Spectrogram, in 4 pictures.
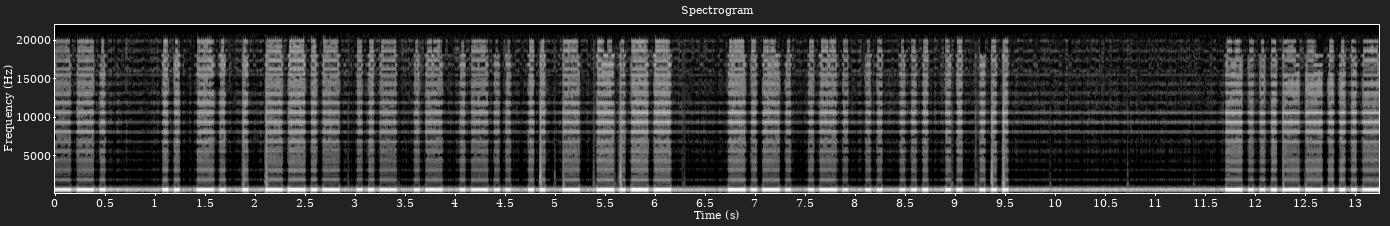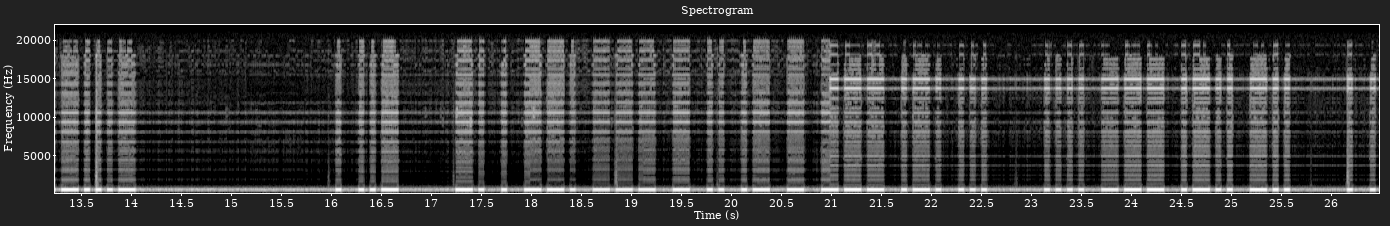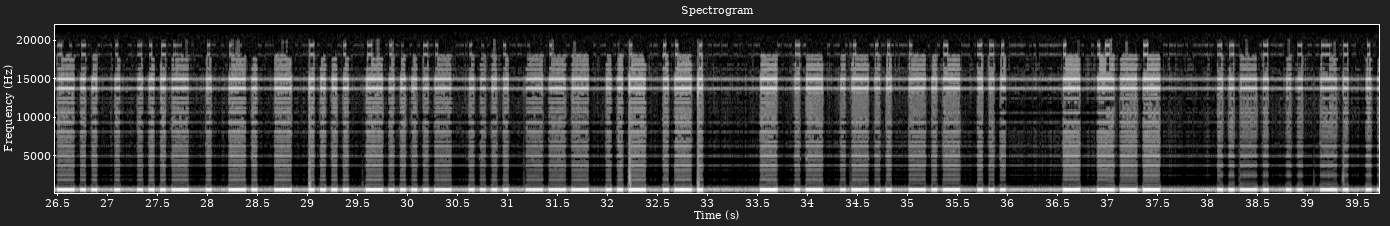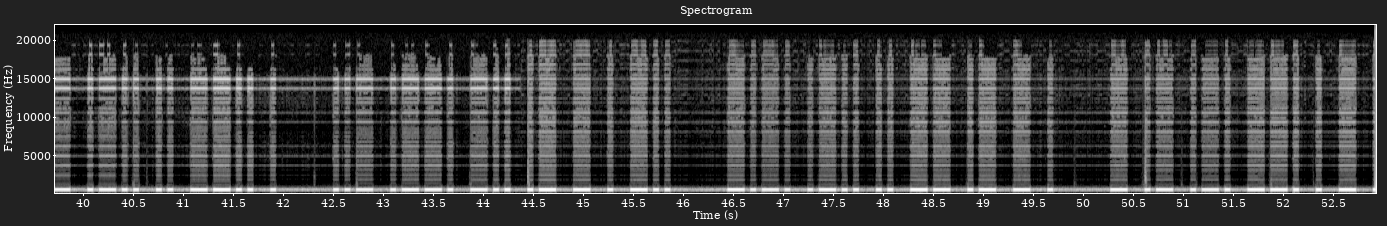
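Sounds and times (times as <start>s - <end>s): morse code beeps: 26.2s - 33.0s, 33.6s - 36.0s, 36.6s - 45.9s, 46.5s - 49.7s, 50.3s - 52.9s.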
